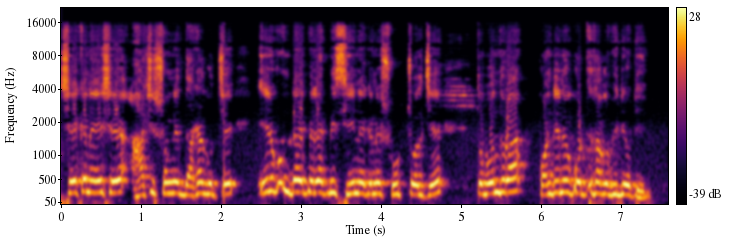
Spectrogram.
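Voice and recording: A man talks at a fairly quick, high-pitched clip with few pauses. His voice has a slightly husky edge and ordinary pitch variation.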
